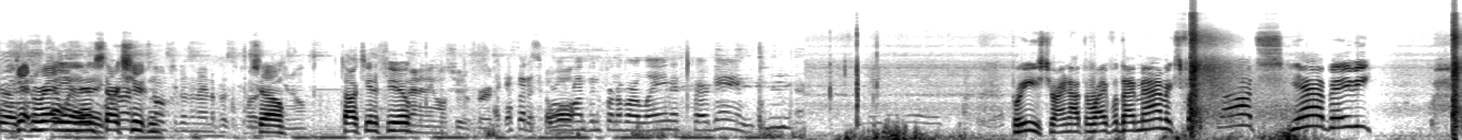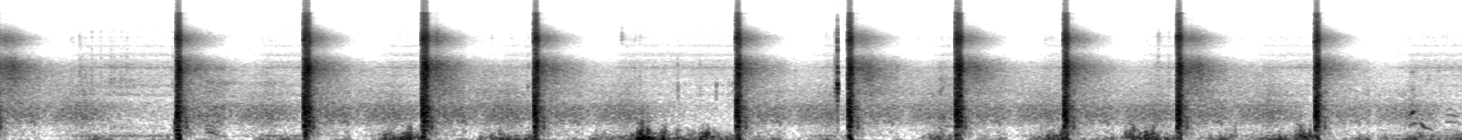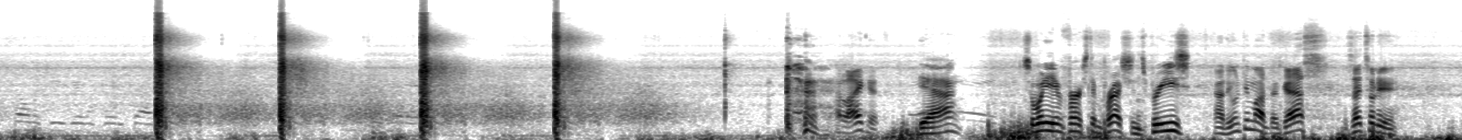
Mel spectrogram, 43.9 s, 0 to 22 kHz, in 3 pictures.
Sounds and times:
Outside, rural or natural: 0.0 - 43.8
Speech: 37.6 - 43.2.

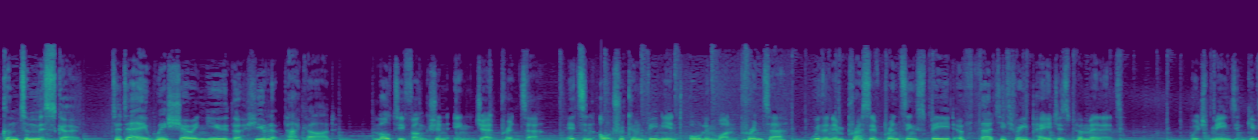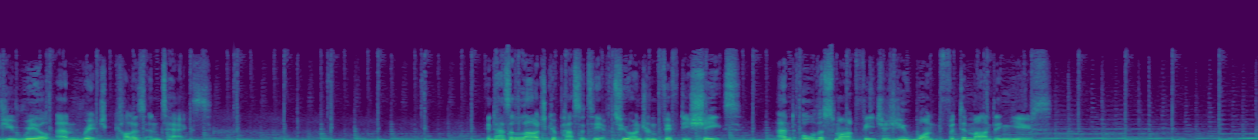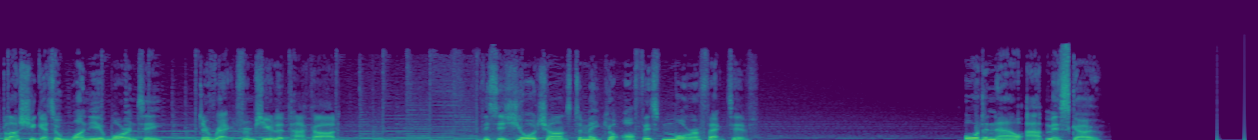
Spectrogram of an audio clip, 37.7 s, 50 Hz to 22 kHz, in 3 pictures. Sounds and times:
Speech: 0.0 - 11.2, 11.9 - 14.7, 17.4 - 23.2, 25.2 - 28.6, 30.0 - 32.8, 34.8 - 36.3
Music: 0.0 - 36.2.

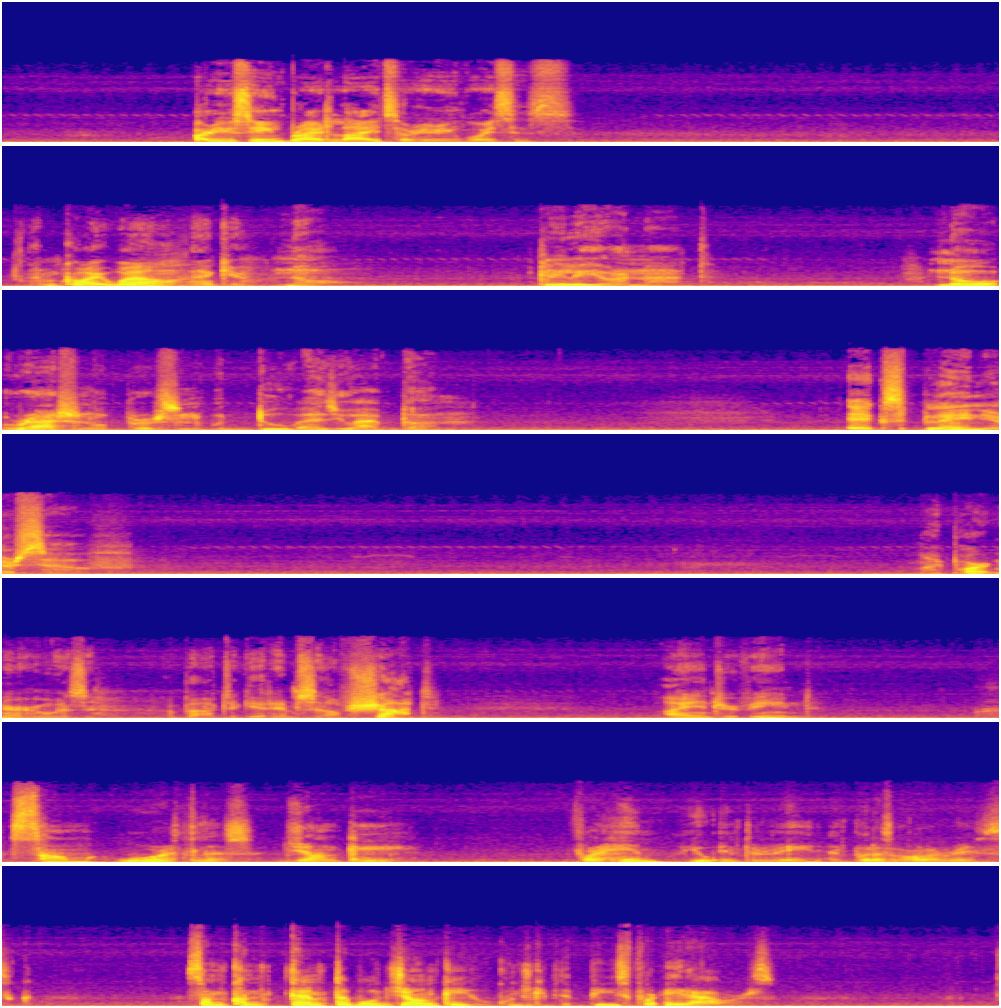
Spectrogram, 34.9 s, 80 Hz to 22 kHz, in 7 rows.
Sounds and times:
Speech: 1.0 - 2.9, 5.1 - 6.7, 7.6 - 8.5, 9.6 - 12.3, 14.2 - 15.6, 19.6 - 22.1, 23.3 - 24.0, 24.9 - 27.0, 27.8 - 30.0, 30.8 - 33.8.

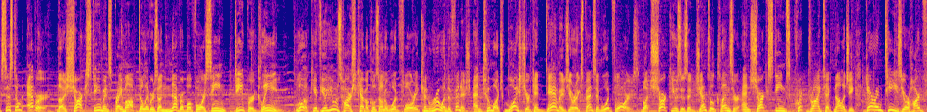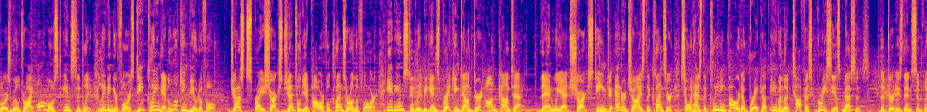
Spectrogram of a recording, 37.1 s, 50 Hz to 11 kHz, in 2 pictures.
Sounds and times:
Music: 0.0 - 37.0
Speech: 0.0 - 37.0.

